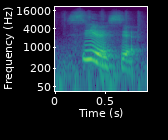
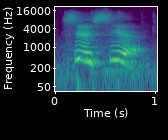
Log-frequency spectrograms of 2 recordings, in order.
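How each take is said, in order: First: The first syllable is emphasized with a falling tone. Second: The first syllable is not emphasized. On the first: The speaker calls it right. "emphasize the first syllable with the forced tone" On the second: The speaker calls it wrong. "A lot of people say 谢谢 like this. This is not correct"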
